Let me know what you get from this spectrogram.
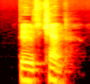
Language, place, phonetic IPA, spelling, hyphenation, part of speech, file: Azerbaijani, Baku, [bœjyrtˈcæn], böyürtkən, bö‧yürt‧kən, noun, LL-Q9292 (aze)-böyürtkən.wav
- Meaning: blackberry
